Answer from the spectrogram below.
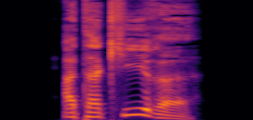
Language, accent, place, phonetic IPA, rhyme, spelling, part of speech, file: German, Germany, Berlin, [ataˈkiːʁə], -iːʁə, attackiere, verb, De-attackiere.ogg
- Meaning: inflection of attackieren: 1. first-person singular present 2. singular imperative 3. first/third-person singular subjunctive I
